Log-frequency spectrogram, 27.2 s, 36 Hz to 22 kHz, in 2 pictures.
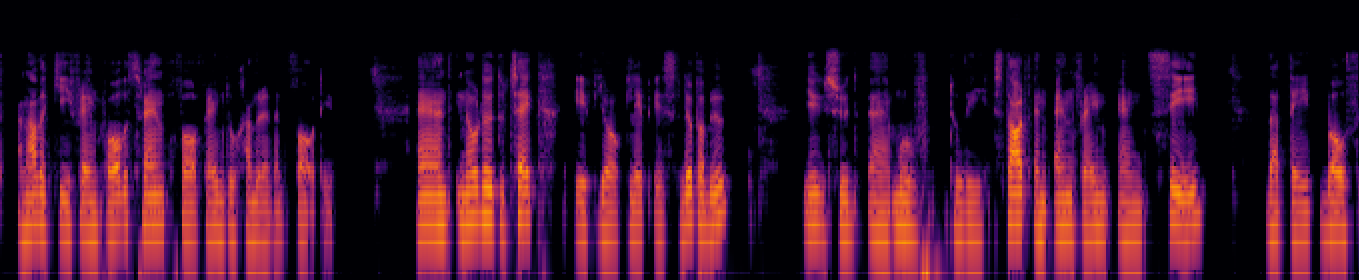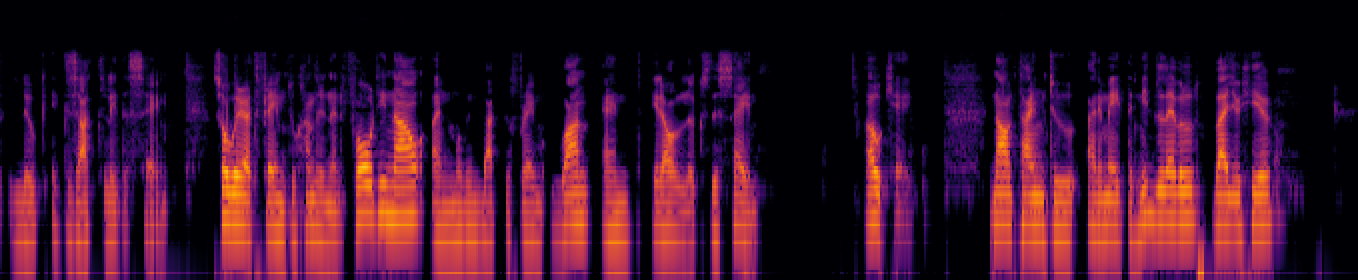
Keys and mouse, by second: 9.3-11.4 middle drag, 11.4-15.0 drag, 15.0 middle click, 19.2-21.0 drag.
